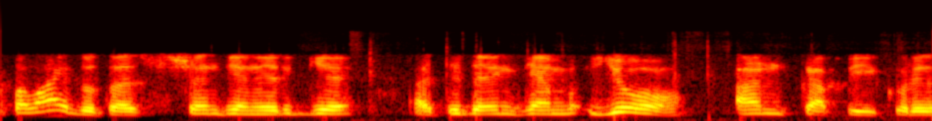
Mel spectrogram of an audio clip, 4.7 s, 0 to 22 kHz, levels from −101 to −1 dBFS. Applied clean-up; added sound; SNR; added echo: none; none; none; none.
